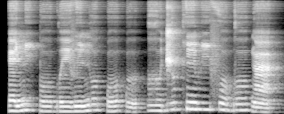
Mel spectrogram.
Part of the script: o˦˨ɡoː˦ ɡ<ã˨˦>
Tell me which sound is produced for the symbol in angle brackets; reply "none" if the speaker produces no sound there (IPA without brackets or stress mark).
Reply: ã˨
